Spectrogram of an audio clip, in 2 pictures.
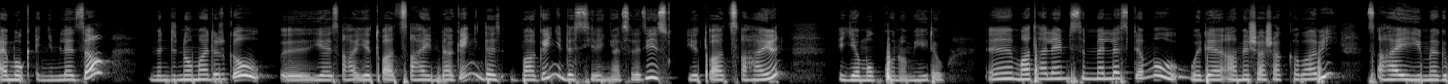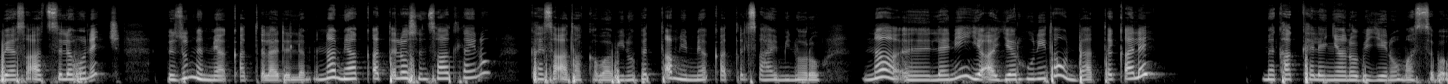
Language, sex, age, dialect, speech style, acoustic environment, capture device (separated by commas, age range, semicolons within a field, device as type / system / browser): Amharic, female, 25-34, Ethiopia - Addis Ababa, stressed; focused, silence, mobile / Linux / Chrome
